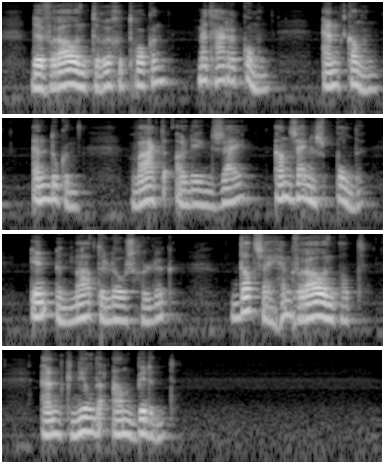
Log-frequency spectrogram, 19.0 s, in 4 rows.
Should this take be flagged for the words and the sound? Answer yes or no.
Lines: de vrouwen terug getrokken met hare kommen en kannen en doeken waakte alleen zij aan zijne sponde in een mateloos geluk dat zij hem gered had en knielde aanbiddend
yes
